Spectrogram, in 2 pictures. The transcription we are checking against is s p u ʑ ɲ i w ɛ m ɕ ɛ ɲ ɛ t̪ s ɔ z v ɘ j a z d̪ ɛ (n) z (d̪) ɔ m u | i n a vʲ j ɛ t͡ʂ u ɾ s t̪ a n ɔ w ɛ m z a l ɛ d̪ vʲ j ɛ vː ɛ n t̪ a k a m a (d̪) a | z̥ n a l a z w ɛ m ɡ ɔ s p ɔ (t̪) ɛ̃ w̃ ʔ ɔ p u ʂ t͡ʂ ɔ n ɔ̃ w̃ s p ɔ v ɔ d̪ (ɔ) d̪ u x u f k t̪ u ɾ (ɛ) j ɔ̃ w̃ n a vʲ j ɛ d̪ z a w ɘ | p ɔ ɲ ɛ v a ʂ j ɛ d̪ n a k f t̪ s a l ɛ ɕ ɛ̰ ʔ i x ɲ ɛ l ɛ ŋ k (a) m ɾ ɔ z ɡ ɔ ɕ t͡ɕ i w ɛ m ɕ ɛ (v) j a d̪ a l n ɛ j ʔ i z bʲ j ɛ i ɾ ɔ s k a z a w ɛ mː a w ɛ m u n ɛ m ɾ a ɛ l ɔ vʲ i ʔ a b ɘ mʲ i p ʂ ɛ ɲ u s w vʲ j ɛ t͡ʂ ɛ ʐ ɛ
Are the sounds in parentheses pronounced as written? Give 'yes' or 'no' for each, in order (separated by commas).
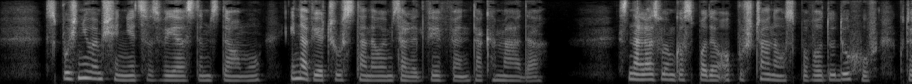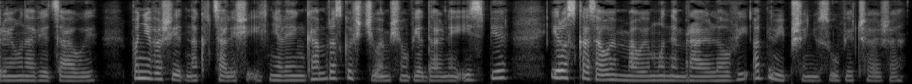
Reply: no, yes, yes, no, no, yes, yes, yes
